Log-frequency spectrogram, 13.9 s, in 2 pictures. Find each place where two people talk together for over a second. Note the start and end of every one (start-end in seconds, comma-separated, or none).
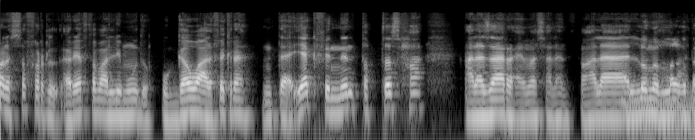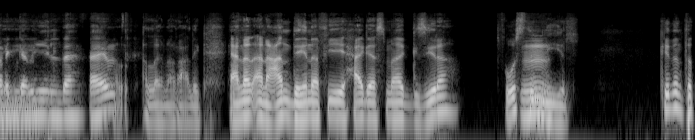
6.2-7.5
